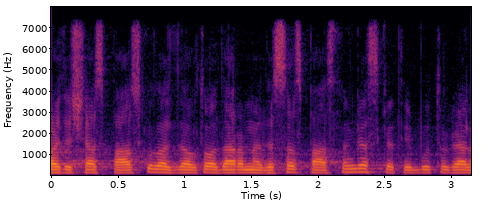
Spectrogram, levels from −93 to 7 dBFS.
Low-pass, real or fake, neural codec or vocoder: 7.2 kHz; real; none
